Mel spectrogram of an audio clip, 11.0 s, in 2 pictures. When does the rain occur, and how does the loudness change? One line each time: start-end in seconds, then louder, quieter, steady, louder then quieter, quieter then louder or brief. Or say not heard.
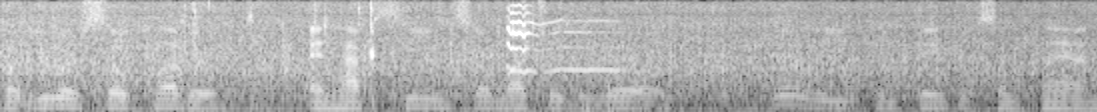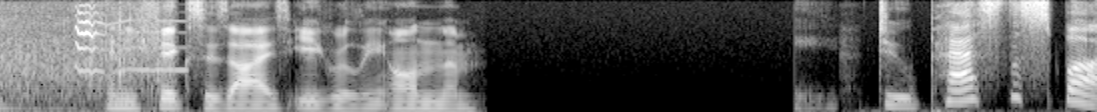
0.0-6.4 quieter.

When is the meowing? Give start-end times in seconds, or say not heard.
2.5-3.1, 5.8-6.5.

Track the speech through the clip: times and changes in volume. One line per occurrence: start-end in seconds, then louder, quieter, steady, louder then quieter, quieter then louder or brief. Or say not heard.
0.0-7.9 quieter then louder
9.4-10.9 brief.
